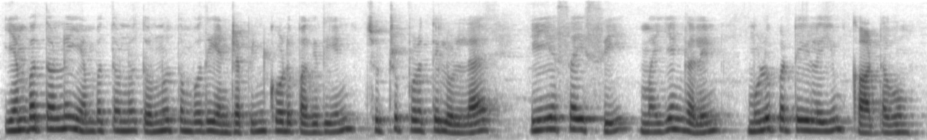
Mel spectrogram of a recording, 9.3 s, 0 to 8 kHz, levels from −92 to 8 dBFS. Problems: none marked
